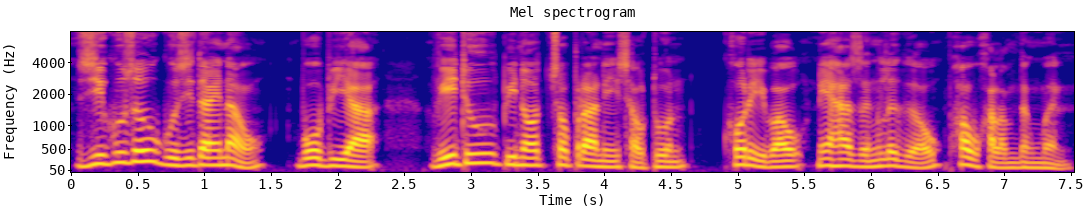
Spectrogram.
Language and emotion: Bodo, neutral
